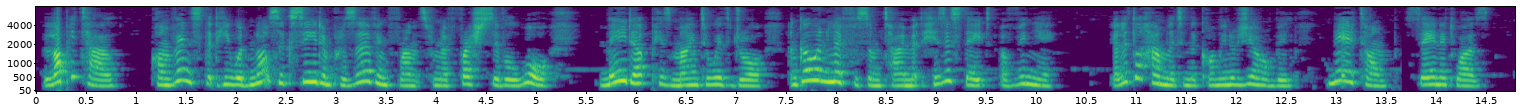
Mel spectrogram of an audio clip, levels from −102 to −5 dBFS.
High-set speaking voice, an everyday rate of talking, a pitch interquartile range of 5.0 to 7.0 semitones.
Yes: high, 235 Hz; average, 185 wpm; wide, 5.6 semitones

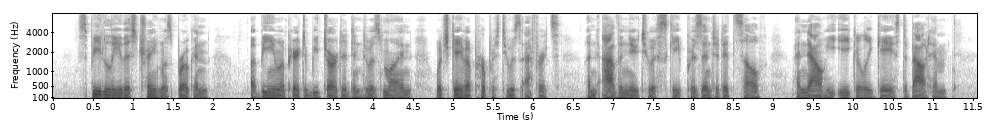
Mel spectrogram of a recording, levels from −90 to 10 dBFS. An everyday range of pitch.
No: narrow, 1.4 semitones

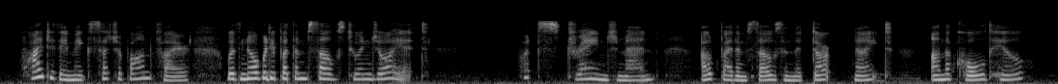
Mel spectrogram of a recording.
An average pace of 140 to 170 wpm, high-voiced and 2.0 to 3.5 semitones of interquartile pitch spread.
No: average, 160 wpm; high, 230 Hz; average, 3.9 semitones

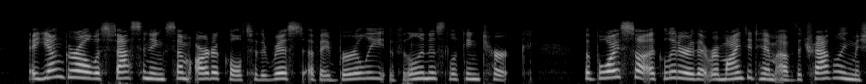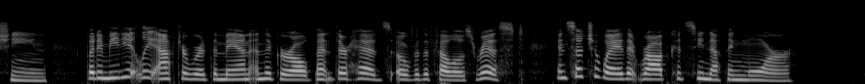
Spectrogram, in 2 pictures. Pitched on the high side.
Yes: very high, 250 Hz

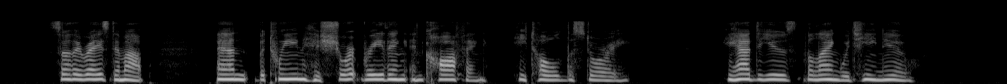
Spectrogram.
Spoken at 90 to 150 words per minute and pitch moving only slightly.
Yes: average, 145 wpm; narrow, 2.3 semitones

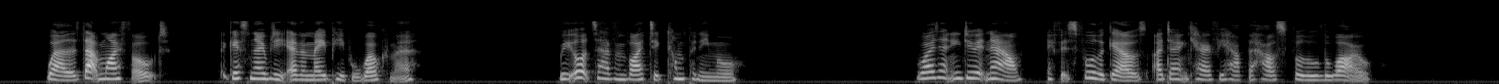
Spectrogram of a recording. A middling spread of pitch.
Yes: average, 3.9 semitones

